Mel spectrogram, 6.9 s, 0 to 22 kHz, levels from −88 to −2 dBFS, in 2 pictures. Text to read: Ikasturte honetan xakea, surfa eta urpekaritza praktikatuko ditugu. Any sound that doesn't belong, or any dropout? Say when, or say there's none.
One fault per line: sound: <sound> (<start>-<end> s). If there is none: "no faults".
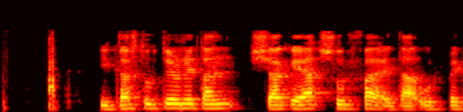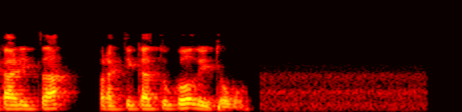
no faults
